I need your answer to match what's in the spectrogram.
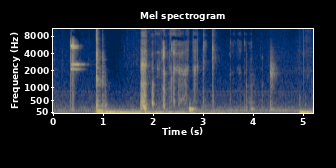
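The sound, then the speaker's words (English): A single bright, ringing clink of glasses raised in a toast at the start, followed by scattered knocks, taps and rustling over a low steady hum, with faint whispery breaths in between. “This is you and me cheersing.”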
